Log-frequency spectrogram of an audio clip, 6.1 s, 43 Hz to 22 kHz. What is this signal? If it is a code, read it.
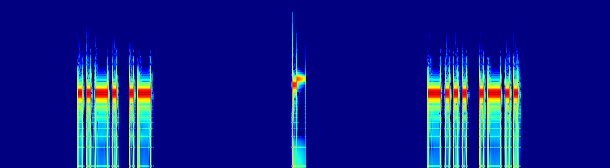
Morse code, heard as a keyed tone, about 28 wpm, 700 Hz. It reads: F A B L
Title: Top Two Letter Combinations in Words 28wpm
